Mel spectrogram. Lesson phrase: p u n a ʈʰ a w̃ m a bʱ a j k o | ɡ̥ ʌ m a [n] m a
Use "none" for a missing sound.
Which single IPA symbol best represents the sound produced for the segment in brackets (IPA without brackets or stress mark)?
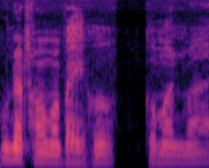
n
